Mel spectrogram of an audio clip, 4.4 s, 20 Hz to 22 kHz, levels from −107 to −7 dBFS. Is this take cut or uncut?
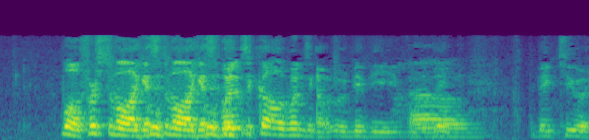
cut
